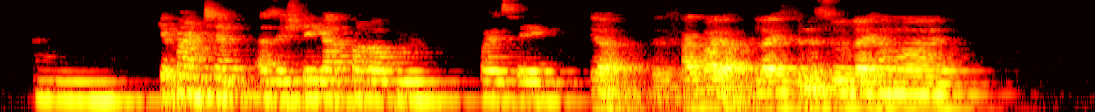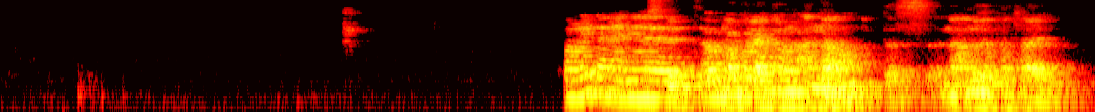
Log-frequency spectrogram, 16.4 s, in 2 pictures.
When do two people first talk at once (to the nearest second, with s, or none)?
13 s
